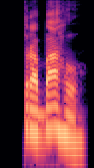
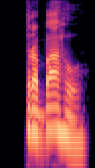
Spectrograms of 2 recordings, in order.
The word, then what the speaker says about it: trabaho: Trabajo. Trabajo. Trabajo is spelled as T-R-A-B-A-H-O.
